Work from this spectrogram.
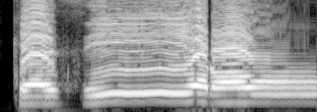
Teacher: masukkan tanwin kepada huruf waw, maka dia langsung berbunyi waw. Katsirau, ya, tapi dia menyisihkan ada sedikit. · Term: idgham bi gunnah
